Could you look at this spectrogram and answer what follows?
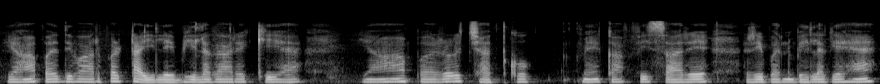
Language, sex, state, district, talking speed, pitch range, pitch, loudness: Hindi, male, Uttar Pradesh, Saharanpur, 135 wpm, 115-125 Hz, 120 Hz, -22 LUFS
